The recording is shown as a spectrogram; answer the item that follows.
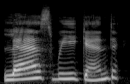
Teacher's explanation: last weekend 얘네 둘 다 강세가 굉장히 길어져서 장모음으로 last weekend 아니고 last weekend라고 여유롭게 소련 내 주세요.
